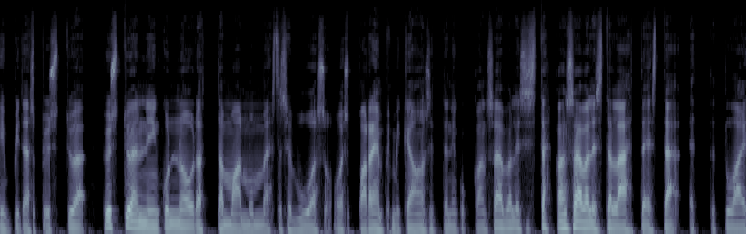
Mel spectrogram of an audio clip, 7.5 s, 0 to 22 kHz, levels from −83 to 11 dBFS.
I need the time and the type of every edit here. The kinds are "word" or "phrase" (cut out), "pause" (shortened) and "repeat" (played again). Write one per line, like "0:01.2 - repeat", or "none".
0:00.9 - pause
0:03.3 - word
0:03.8 - word
0:05.5 - pause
